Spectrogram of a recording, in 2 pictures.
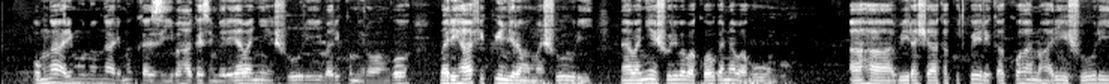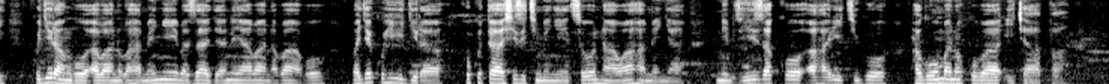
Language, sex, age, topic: Kinyarwanda, male, 18-24, education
